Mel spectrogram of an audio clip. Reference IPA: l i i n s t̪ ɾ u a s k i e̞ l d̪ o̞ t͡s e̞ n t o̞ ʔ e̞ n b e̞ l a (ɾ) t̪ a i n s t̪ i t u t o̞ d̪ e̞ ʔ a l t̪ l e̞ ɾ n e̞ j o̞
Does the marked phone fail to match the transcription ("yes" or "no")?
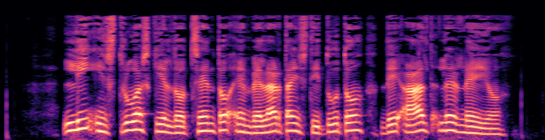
no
